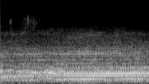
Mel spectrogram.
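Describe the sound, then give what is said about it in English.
Loud, steady roar of race car engines droning past amid lap traffic on the straight before turn 12, a dense, continuous buzz of engine tones that holds for the whole moment without fading. “Already, I see where we got there's a lot of lap traffic that these guys have to deal with here on the straight stretch here before turn number 12.”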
